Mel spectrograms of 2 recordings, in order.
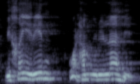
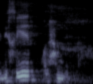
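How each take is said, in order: First: The words end with full vowel endings. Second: The words end without final vowels. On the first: The speaker calls it wrong. "Tidak perlu kita baca bi khairin walhamdulillahi. Jangan" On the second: The speaker calls it right. "harokat akhirnya disukunkan saja"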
